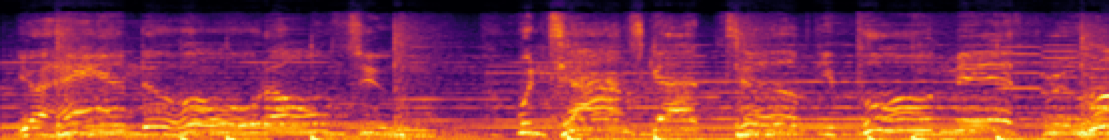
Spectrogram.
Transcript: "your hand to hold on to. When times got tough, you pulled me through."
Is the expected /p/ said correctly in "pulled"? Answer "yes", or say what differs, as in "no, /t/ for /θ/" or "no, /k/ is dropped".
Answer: yes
